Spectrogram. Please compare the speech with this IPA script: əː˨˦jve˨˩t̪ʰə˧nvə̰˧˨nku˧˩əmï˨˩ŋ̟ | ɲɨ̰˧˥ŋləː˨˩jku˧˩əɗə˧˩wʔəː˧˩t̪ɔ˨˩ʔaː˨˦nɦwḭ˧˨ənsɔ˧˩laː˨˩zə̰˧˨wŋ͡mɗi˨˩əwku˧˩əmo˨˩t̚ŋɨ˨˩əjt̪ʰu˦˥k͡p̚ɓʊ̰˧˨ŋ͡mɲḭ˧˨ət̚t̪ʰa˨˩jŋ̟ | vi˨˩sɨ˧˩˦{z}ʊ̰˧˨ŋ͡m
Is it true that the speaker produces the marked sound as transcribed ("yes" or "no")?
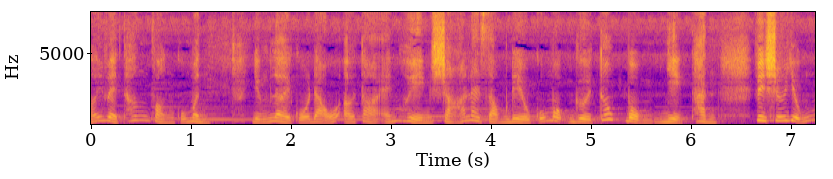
yes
